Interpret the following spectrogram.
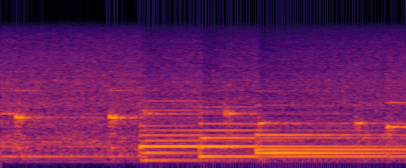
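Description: Digital piano played with both hands: held chords in the lower-middle range change about every half second from a bit past a second in, under a slow melody of single higher notes.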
